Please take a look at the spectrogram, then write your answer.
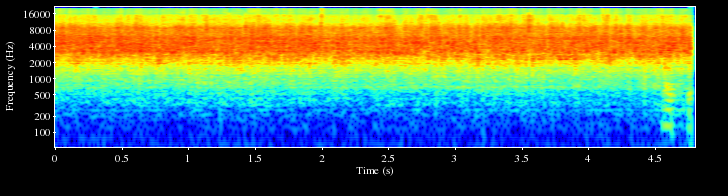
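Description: Loud, steady sizzling of crispy chicken frying in hot oil, a close continuous hiss with no talk.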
